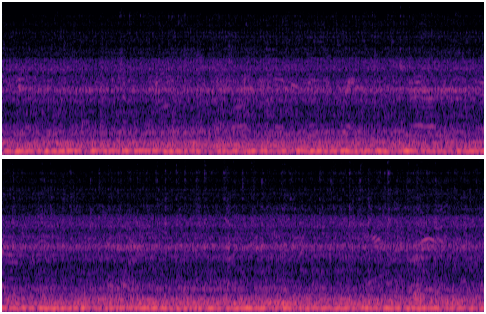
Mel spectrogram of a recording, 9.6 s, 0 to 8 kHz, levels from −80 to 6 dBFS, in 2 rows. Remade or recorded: recorded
